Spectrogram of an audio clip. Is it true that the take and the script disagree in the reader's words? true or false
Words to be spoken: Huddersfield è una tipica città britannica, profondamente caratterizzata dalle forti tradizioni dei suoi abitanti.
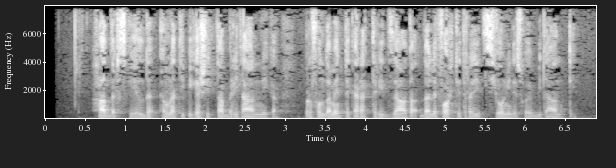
false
